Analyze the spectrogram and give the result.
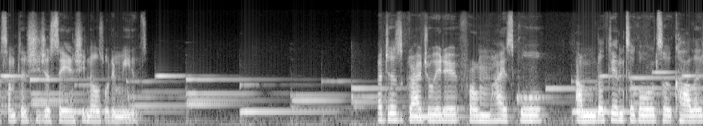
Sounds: Glockenspiel, Mallet percussion, xylophone

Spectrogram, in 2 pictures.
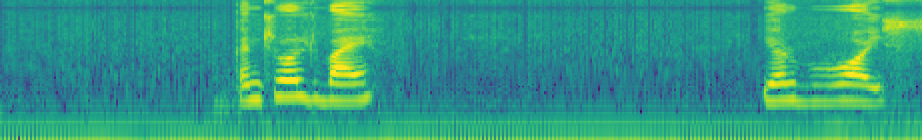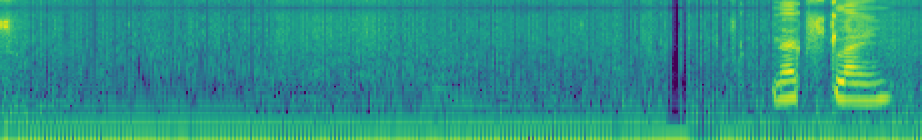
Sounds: Speech synthesizer, woman speaking, Speech, Narration

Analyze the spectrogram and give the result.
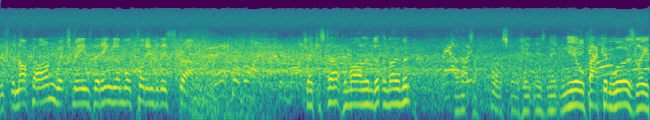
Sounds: Speech

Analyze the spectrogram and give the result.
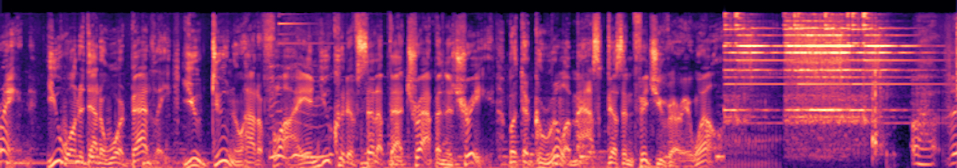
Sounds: Speech, Music

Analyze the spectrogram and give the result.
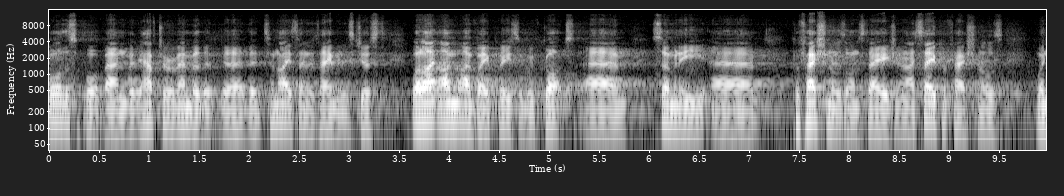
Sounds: Speech

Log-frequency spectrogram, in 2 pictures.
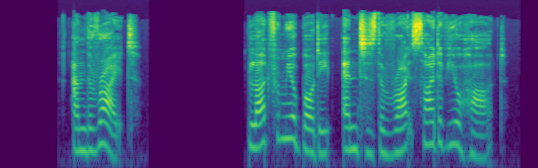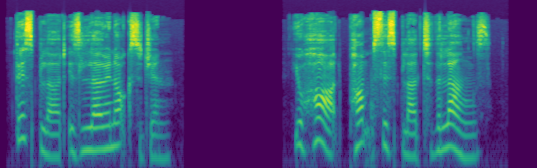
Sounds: Speech

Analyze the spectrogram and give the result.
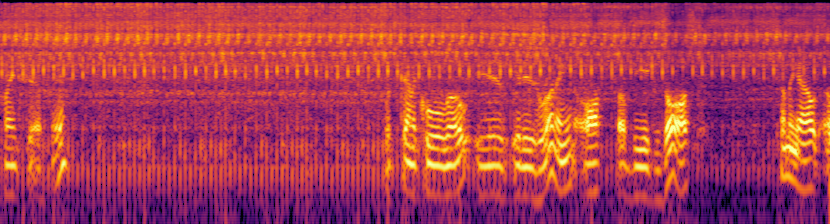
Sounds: Engine, Speech

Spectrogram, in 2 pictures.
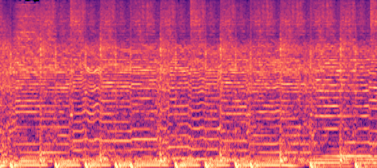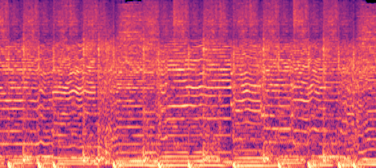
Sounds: Music, Soundtrack music

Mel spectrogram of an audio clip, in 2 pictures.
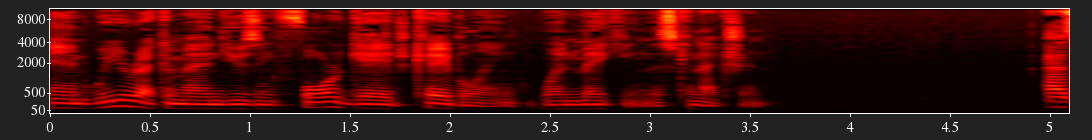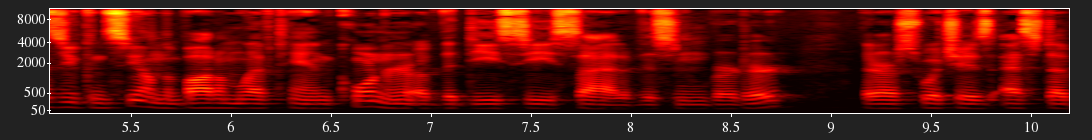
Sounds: Speech

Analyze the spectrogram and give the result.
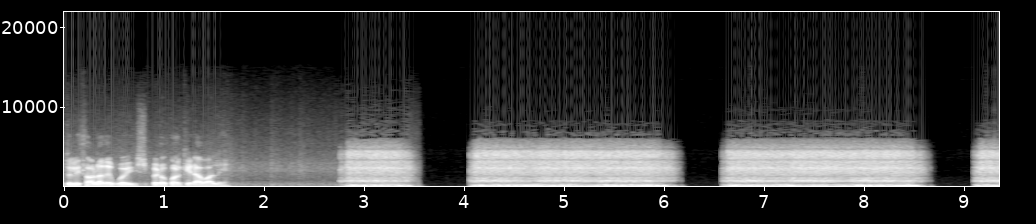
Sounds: Speech, Music

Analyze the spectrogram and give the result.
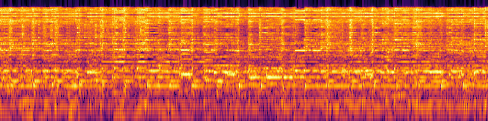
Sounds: Country, Bluegrass, Music

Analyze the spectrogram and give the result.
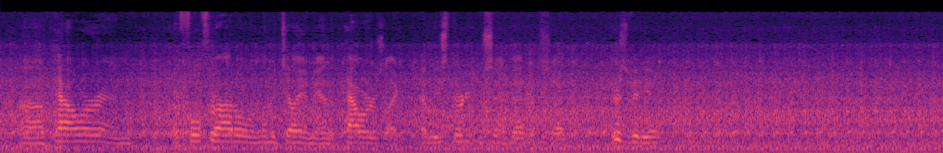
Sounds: Speech

